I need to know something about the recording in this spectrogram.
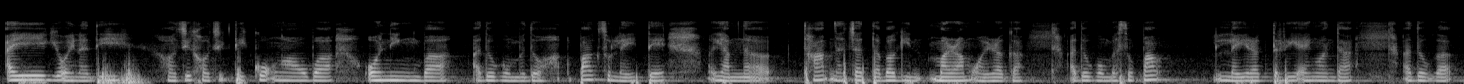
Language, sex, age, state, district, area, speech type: Manipuri, female, 30-45, Manipur, Chandel, rural, spontaneous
